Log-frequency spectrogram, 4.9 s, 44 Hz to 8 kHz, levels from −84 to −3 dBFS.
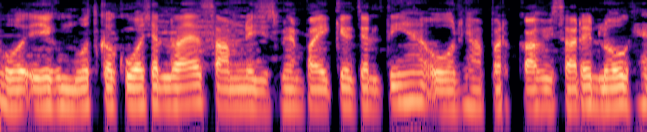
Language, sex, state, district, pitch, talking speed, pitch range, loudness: Hindi, male, Uttar Pradesh, Muzaffarnagar, 125 Hz, 245 wpm, 120-130 Hz, -17 LUFS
